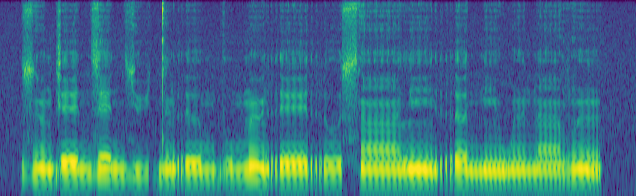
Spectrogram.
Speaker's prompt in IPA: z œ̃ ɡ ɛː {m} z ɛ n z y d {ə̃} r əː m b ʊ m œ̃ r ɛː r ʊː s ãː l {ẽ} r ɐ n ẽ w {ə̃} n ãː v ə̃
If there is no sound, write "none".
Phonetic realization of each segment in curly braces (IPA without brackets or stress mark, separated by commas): n, ə̃, ẽ, ə̃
